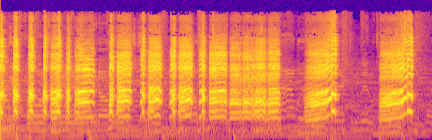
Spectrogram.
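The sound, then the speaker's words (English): A flock of geese honks loudly and repeatedly, a rapid stream of harsh, nasal calls that overlap in bursts, followed by two longer, rising honking squawks with short pauses between. “And the last thing I wanted to do was have geese come closer to the airplane”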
